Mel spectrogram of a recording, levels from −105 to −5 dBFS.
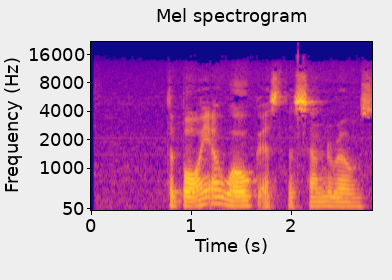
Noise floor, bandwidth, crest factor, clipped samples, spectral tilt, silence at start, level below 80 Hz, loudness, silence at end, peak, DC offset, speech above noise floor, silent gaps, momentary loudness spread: -52 dBFS; 16 kHz; 18 dB; under 0.1%; -3 dB/octave; 0.75 s; -58 dBFS; -15 LUFS; 0 s; 0 dBFS; under 0.1%; 35 dB; none; 12 LU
